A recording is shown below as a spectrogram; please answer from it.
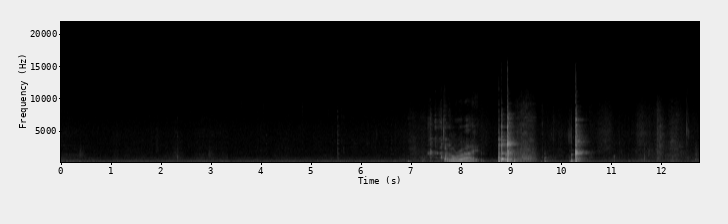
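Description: A table knife scraping butter faintly onto bread over a steady low hum, then metal kitchen utensils clattering about seven seconds in: a grating scrape followed by two sharp clanks about a second and a half apart.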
